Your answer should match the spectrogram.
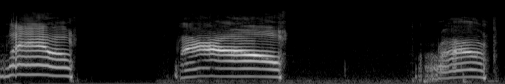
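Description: Three loud, drawn-out cat meows with pauses between them, the middle one longest and most insistent, with only faint background noise and no talking.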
